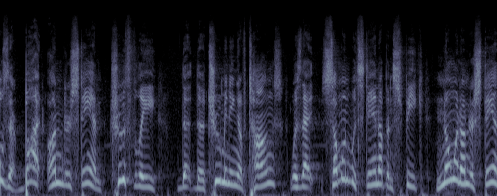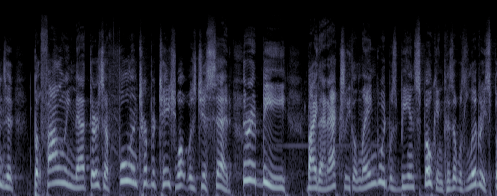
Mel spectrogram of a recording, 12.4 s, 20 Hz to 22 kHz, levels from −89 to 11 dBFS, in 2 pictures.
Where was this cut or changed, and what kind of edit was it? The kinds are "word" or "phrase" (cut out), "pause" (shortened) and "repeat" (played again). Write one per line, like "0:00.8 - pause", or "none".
0:01.3 - pause
0:03.6 - pause
0:06.7 - word
0:08.4 - word
0:09.3 - word
0:10.2 - phrase
0:10.6 - word
0:11.0 - word

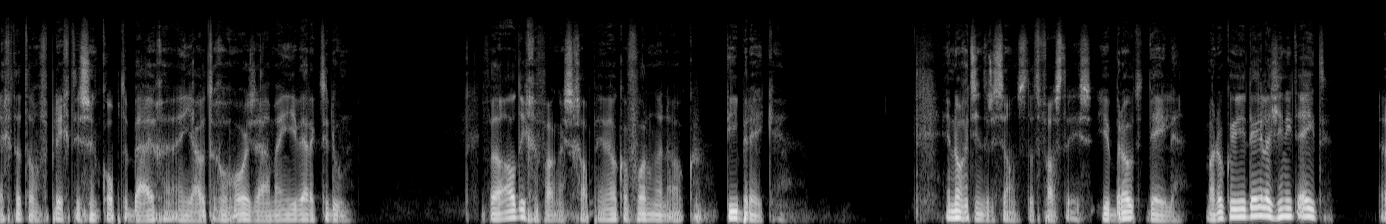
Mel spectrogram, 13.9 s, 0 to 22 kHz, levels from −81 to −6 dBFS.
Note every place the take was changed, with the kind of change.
0:04.8 - pause
0:07.1 - pause

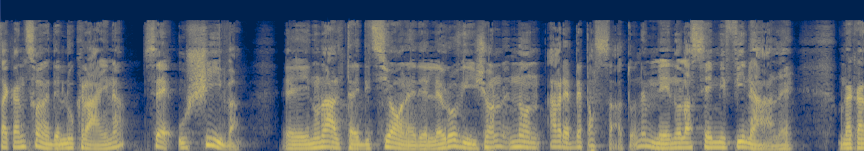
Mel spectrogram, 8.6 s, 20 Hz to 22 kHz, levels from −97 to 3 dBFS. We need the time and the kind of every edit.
none

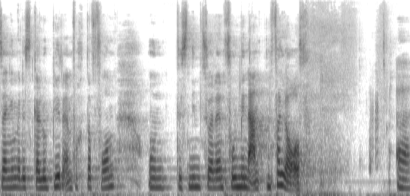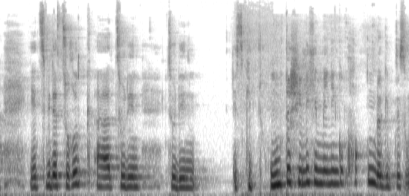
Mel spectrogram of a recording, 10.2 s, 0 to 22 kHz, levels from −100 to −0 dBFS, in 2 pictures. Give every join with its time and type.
none

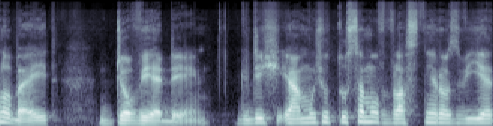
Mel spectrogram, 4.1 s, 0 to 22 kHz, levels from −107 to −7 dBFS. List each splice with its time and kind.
0:03.2 - word

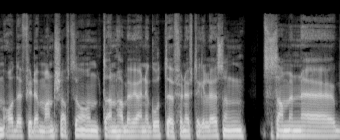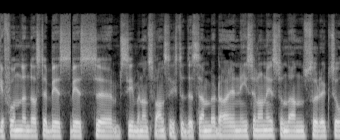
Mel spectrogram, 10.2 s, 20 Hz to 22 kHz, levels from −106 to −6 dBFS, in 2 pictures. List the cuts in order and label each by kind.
0:06.2 - repeat

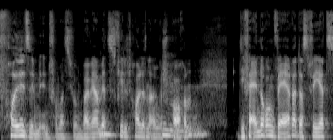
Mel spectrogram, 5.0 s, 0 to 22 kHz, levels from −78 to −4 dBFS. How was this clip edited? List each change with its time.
0:01.7 - word
0:02.2 - word
0:03.4 - pause

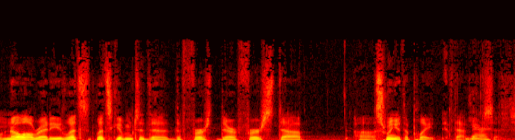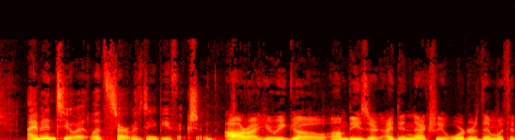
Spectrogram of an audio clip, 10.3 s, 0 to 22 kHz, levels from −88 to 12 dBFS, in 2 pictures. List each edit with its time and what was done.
none

